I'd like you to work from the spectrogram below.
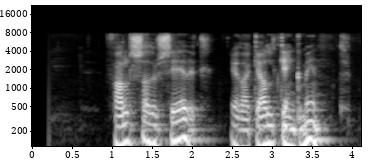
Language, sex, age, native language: Icelandic, male, 30-39, Icelandic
